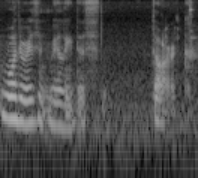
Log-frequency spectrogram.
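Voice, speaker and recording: The voice has vocal fry. Its tone is dark and mellow. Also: woman. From Latin American heritage. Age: 60s. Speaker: hobby watercolor artist. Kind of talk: casual talk to camera.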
